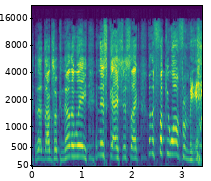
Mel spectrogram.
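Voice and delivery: hammed-up Pesci ranting at the painting; Pesci's painting rant. Mocking the painting at his mum's, loud hammed-up Pesci. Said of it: "Pesci's like".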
